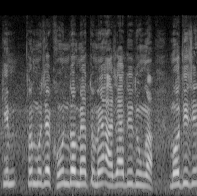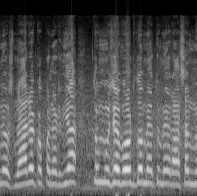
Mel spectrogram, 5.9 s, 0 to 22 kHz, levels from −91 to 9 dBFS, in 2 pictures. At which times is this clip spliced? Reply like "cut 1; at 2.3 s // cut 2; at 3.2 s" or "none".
none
